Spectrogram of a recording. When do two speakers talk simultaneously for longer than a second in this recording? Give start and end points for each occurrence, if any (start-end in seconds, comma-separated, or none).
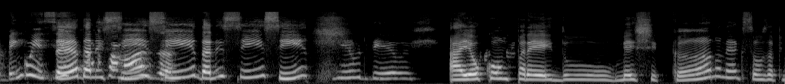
0.5-1.8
